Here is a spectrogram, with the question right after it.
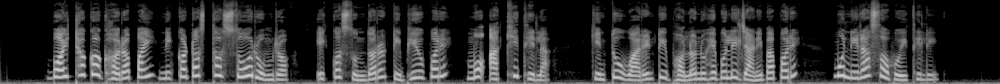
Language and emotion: Odia, sad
